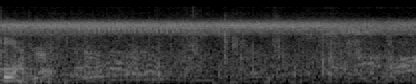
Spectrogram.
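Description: A steady, high-pitched insect chorus, with faint distant voices underneath. A woman's voice ends a word right at the start.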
